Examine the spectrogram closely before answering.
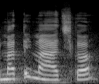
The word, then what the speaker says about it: matemática: é a mais forte e matemática matemática também é a antepenúltima né Essa é a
